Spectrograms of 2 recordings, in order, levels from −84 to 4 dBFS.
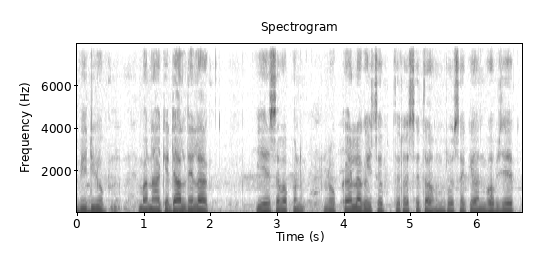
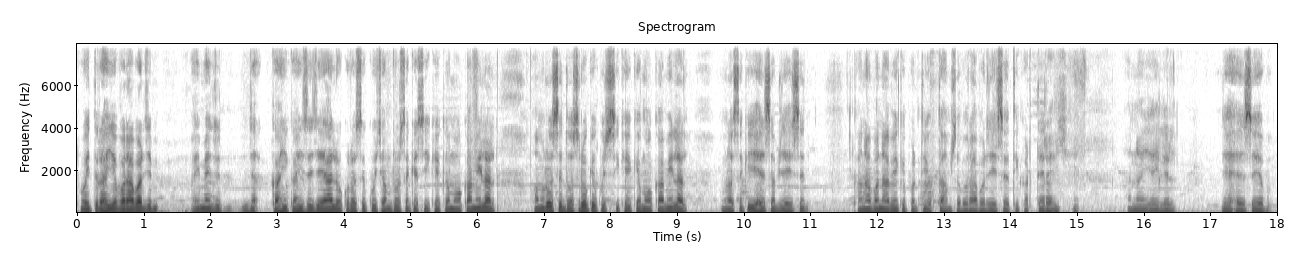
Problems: background sounds at intervals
